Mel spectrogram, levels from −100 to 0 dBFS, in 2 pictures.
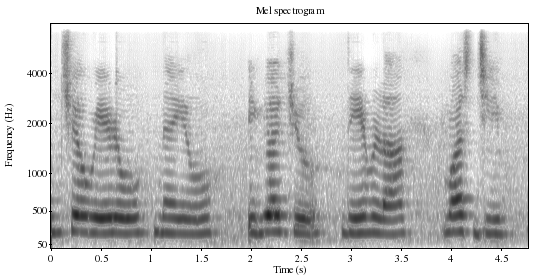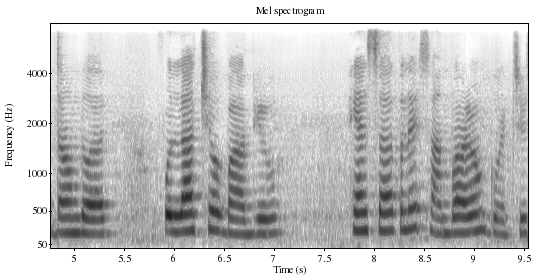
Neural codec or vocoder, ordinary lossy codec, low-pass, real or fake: codec, 16 kHz, 1 kbps, X-Codec, HuBERT features, trained on general audio; none; 7.2 kHz; fake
